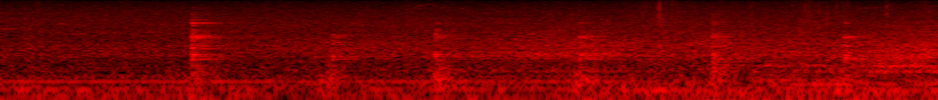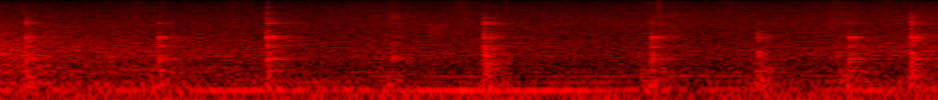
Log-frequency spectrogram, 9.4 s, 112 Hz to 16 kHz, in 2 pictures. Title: Front CV axle knocking sound 1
